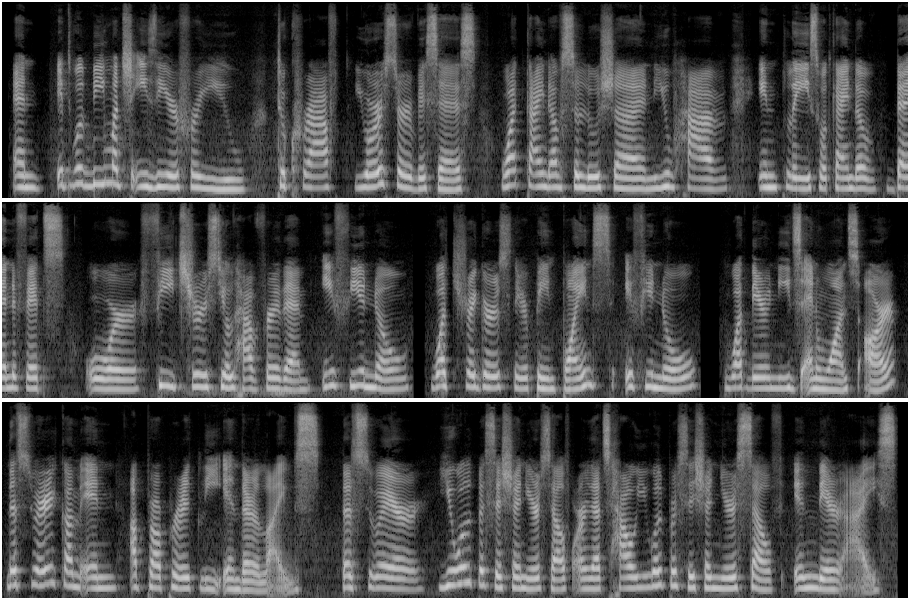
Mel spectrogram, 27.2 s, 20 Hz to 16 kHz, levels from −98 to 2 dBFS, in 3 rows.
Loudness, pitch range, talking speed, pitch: -24 LUFS, 195-235 Hz, 160 wpm, 210 Hz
